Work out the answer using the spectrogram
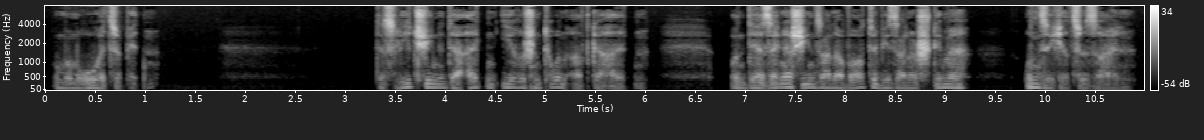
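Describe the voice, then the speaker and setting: A man narrating a literary story for radio in a calm, measured way. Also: low-pitched, slightly rough, no room sound, clean studio sound.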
